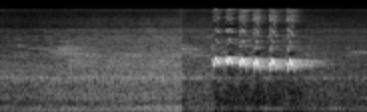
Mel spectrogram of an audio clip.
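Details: After a low rumbling hum, a yellow-vented bulbul gives a fast run of six or seven sharp chirps, a call meant to get stressed or silent caged bulbuls to respond quickly.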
